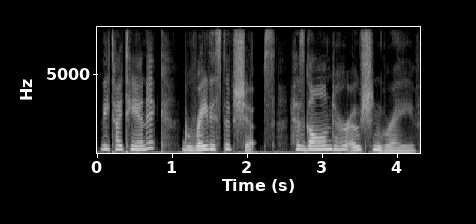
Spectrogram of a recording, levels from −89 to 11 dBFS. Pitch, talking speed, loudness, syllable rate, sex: 235 Hz, 155 wpm, -16 LUFS, 4.3 syllables/s, female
